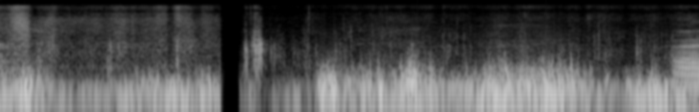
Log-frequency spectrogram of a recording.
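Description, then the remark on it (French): Horses moving, with steady dull hoof thuds and shuffling over rough ground, a continuous rustling texture broken by one brief moment of silence. “je croise les chevaux.”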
